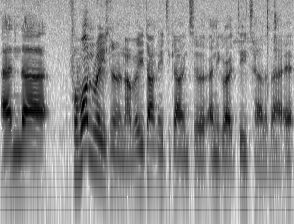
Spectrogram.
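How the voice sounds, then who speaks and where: Light background noise sits behind a man speaking at a fairly quick pace. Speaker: TV presenter. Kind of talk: comic TV presenting to camera. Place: studio.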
